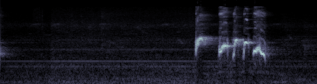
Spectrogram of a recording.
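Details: Red-whiskered bulbul morning song, sung fast and heated and used as a lure to train other bulbuls: one short burst of four or five rich, clear, whistled notes, each sliding downward, after a quiet start with faint steady background hum.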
